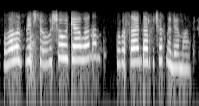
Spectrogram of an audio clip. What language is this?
Kashmiri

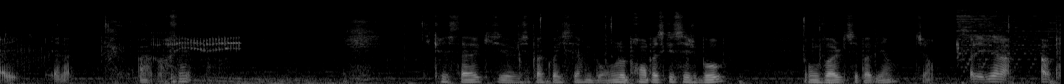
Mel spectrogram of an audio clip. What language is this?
French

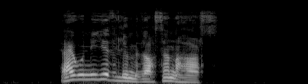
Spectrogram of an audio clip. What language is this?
Kabyle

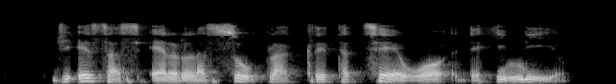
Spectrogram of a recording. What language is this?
Esperanto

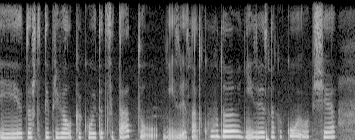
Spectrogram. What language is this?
Russian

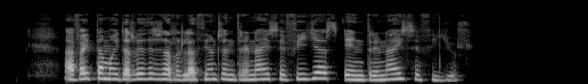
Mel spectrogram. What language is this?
Galician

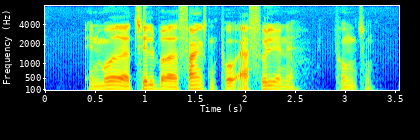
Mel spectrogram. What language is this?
Danish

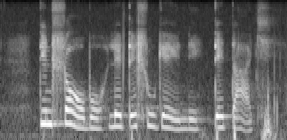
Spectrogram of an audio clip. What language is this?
Swati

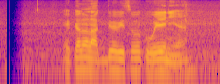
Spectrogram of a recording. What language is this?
Sinhala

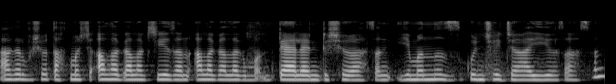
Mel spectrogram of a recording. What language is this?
Kashmiri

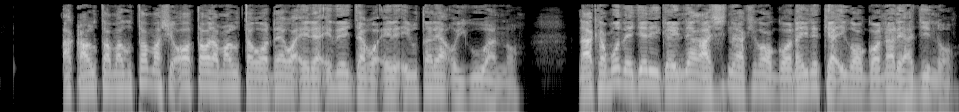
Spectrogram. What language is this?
Kikuyu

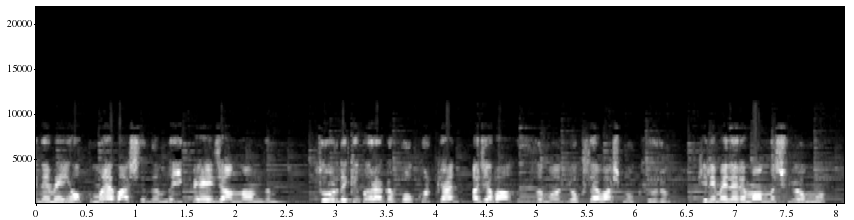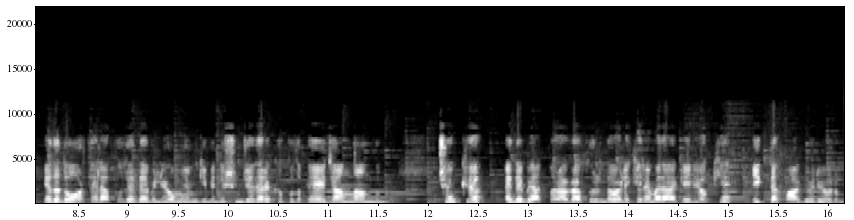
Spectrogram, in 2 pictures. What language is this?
Turkish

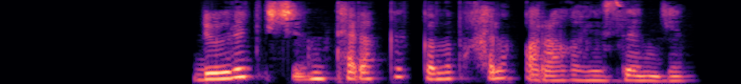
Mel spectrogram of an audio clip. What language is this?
Uyghur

